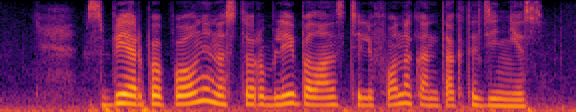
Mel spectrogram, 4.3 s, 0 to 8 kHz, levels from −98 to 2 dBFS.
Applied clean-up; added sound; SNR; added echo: none; none; none; none.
